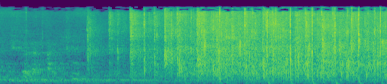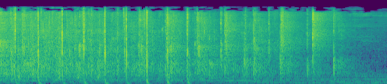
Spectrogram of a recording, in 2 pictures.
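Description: Loud applause from a group, a dense burst of many hands clapping that swells quickly, then thins out into scattered individual claps toward the end.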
